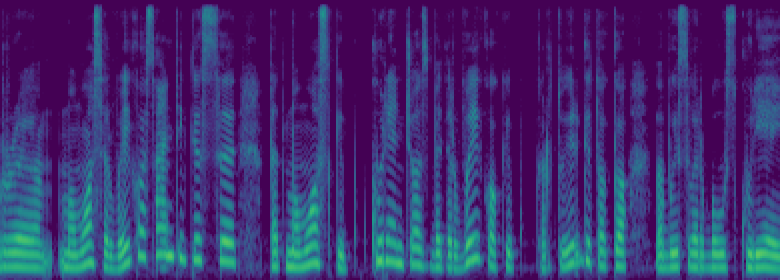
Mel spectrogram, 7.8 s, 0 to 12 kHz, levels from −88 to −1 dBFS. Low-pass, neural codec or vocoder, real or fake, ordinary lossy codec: 10.8 kHz; codec, 24 kHz, 3.1 kbps, DualCodec; fake; MP3, 96 kbps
